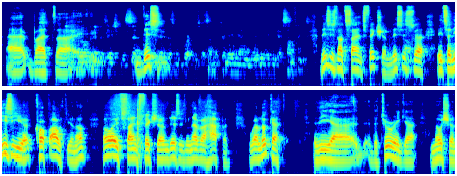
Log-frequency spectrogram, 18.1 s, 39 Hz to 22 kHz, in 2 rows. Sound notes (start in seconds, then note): 2.0 voiceover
